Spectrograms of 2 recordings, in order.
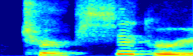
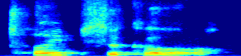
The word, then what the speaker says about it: Terpsichore: it's not terpsichore, it's typsicle.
